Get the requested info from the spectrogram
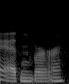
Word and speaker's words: Edinburgh: I would say Edinburgh. – Edinburgh? Mm-hmm. So like no G at all. – Okay, Edinburgh.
